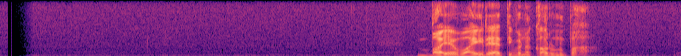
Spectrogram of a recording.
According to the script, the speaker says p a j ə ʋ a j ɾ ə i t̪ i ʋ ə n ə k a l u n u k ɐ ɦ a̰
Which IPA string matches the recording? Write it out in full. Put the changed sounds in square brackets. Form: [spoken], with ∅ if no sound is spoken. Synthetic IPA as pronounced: [b] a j ə ʋ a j ɾ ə [æ] t̪ i ʋ ə n ə k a [ɾ] u n u [p] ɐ ɦ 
